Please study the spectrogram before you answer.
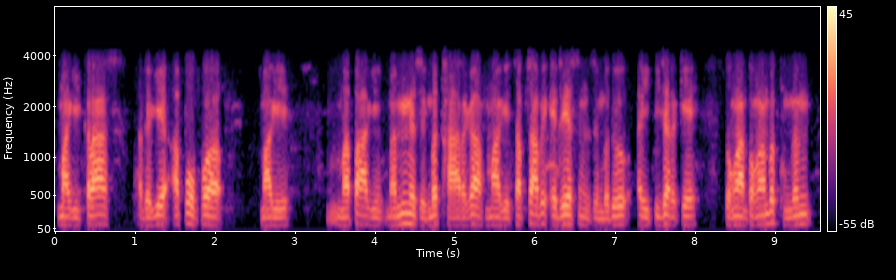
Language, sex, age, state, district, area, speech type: Manipuri, male, 45-60, Manipur, Kangpokpi, urban, conversation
